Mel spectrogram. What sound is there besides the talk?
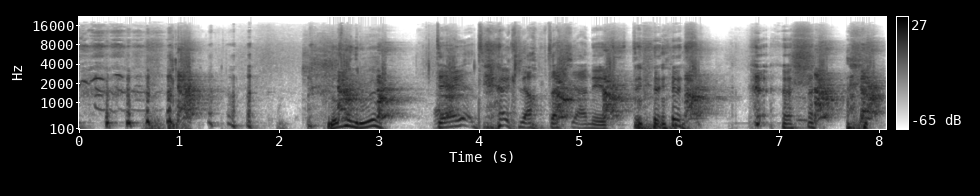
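dog barking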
